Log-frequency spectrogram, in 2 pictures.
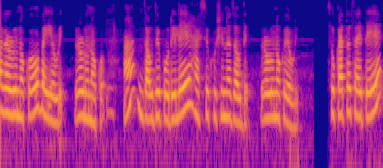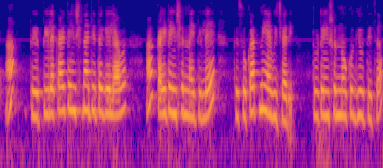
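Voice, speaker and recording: Shantabai is a woman doing cartoon voice acting as a squeaky village busybody, a chatty, bossy, consoling middle-aged village woman. She chatters on with repetitive scolding and consoling.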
